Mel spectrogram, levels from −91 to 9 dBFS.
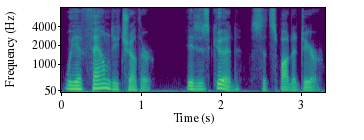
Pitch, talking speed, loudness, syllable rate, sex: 110 Hz, 180 wpm, -22 LUFS, 4.9 syllables/s, male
